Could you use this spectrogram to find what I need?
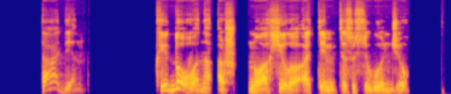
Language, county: Lithuanian, Šiauliai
